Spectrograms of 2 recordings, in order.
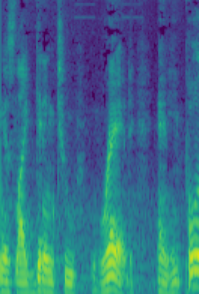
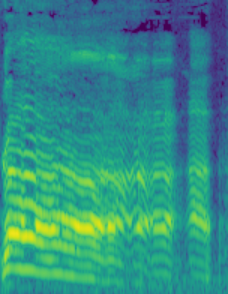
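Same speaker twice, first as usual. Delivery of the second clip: agonised electrocution scream; 2 semitones higher, much slower than usual. Acted. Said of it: "and we hear".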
